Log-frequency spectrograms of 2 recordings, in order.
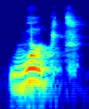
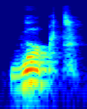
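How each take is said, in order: Both takes have the same delivery.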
